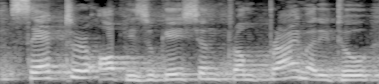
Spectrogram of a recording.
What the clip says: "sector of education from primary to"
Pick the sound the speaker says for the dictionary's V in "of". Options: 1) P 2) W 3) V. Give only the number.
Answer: 1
